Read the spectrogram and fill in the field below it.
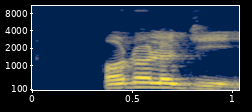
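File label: "horologi", Malay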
